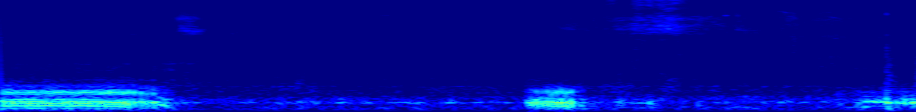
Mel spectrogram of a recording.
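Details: Pug at play giving three low, throaty growling bursts, the first lasting nearly a second and two shorter ones later, separated by quiet gaps with faint background hiss.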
